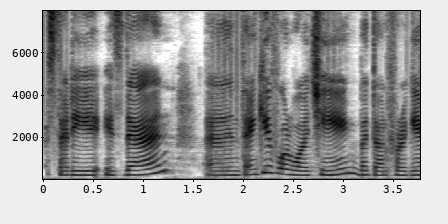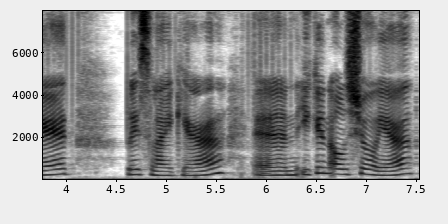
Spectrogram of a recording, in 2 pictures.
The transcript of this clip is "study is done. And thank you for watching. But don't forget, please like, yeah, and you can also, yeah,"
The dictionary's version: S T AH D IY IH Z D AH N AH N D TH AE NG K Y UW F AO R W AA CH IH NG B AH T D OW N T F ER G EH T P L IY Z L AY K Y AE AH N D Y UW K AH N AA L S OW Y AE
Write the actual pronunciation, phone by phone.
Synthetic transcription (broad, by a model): S T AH D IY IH S D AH N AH N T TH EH NG K Y UW F AO R W AA CH IH NG B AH T D OW N T F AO G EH T P L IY S L AY K Y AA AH N Y UW K AH N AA L SH OW Y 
